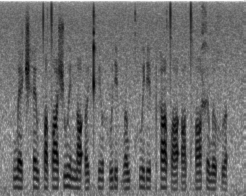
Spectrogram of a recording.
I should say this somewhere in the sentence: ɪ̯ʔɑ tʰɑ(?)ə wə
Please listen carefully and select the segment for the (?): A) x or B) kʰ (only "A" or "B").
A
